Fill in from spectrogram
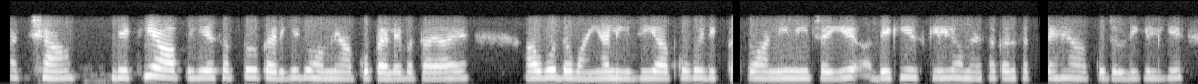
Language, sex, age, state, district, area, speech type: Hindi, male, 60+, Rajasthan, Jaipur, urban, conversation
